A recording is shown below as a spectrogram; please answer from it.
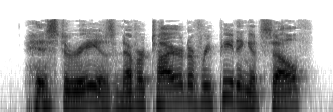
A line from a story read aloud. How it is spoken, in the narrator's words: he cried with a laugh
